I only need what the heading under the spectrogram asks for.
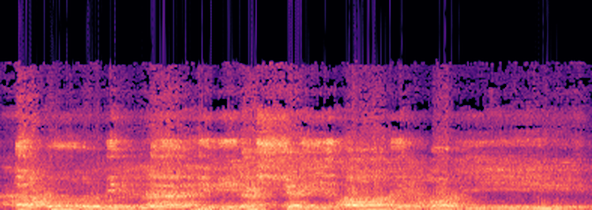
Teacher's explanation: Tapi huruf roh ini mempunyai sifat itu la takrironna, tidak boleh terlalu banyak getarannya.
